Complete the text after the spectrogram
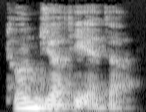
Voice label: hello, Albanian Gheg; Tun-gât-jeta

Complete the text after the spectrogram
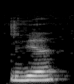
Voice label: two, czech

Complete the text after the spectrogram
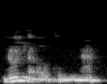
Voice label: "toilet", Basque

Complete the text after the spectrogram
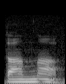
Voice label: stop, swedish

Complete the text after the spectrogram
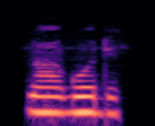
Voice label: thanks, hausa

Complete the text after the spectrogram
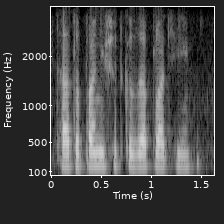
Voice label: pay, slovak

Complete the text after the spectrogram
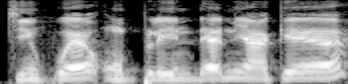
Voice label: how much, bassa

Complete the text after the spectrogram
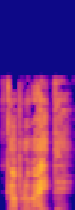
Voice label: bon appetit, galician

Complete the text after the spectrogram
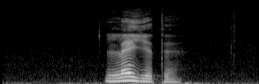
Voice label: "hello", Greek; Λέγετε; hello on the telephone

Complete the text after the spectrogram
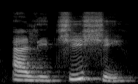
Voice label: good afternoon, kichwa

